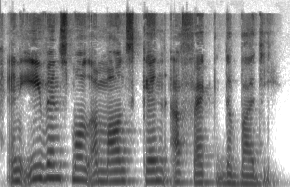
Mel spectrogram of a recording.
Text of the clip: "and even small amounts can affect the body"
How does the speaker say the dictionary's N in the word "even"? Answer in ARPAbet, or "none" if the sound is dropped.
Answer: N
